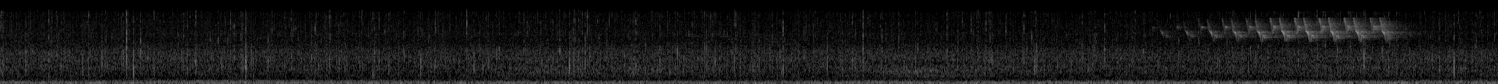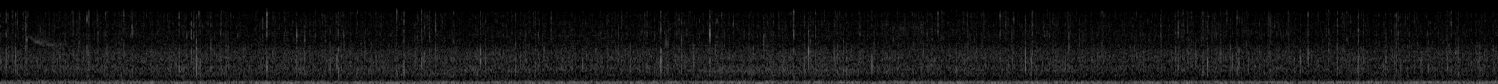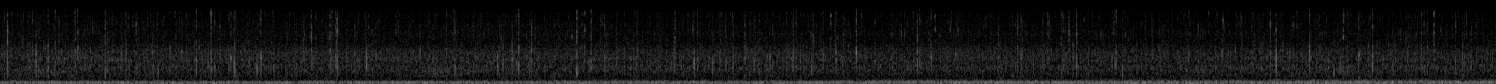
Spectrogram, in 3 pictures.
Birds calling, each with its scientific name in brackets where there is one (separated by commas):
Ovenbird (Seiurus aurocapilla), Veery (Catharus fuscescens)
